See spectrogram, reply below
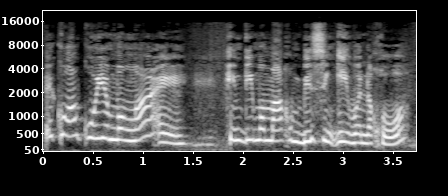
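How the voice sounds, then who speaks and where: An actress with a Filipino accent playing a smug, taunting, flirtatious mistress in a radio drama. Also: female voice, high-pitched, sing-song, moderate pace, a bit bright. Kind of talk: Tagalog radio drama acting.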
